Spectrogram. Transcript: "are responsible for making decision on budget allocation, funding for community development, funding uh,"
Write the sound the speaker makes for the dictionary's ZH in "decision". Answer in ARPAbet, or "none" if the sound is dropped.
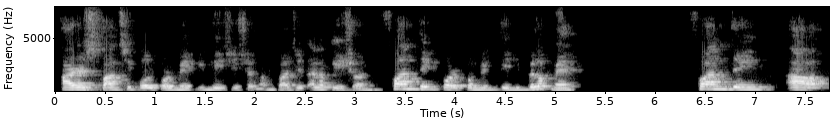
S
